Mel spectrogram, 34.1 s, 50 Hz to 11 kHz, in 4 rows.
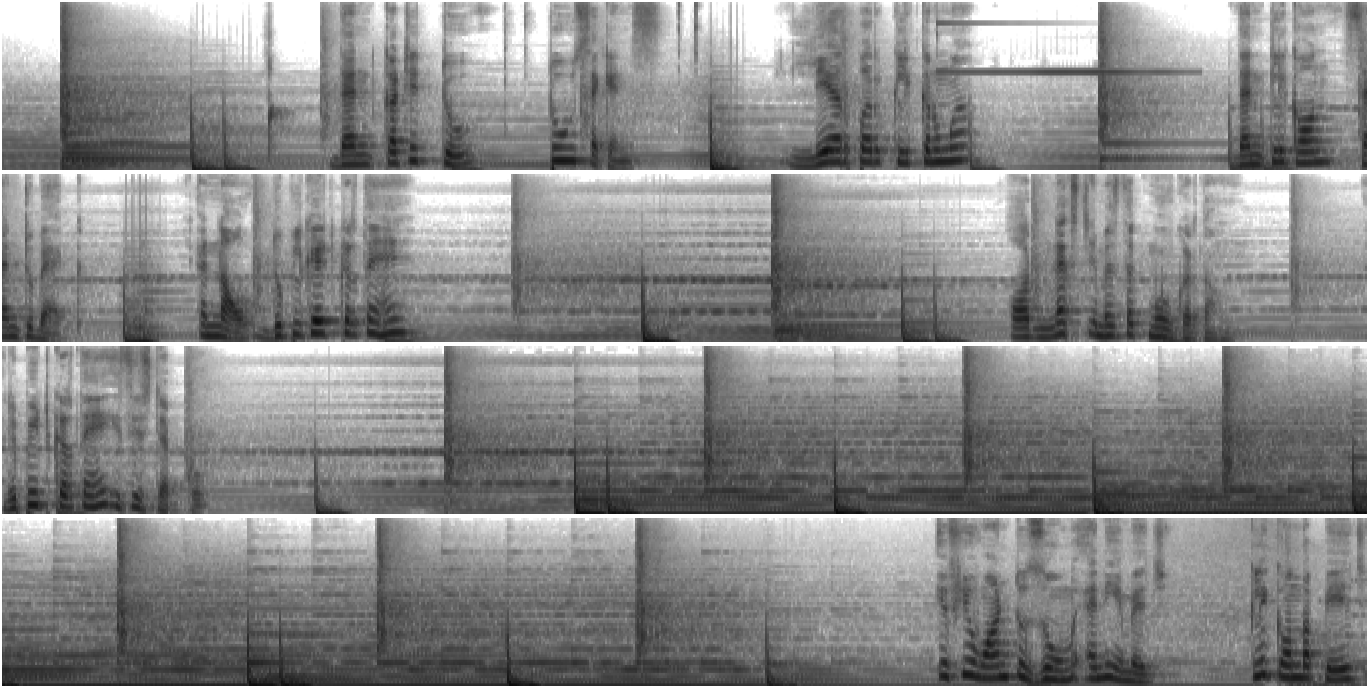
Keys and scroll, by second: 17.6 ctrl+d, 21.7 ctrl+d, 25.0 ctrl+d, 28.5 ctrl+d.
